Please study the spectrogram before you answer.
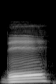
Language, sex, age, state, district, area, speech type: Punjabi, male, 18-30, Punjab, Patiala, urban, read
